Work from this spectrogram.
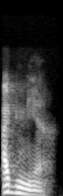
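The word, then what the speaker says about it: आज्ञा: Logo, o siguiente, o ágnea, que está entre as célias, as sobrancelhas, significa, ágnea significa agnia se pronuncia agnia, comando, comando, porque ele comanda a todos os demais, é o centro comando.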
